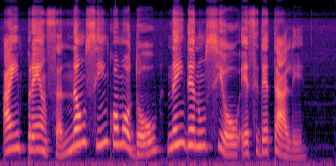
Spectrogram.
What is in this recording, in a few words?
PORTUGUESE BRAZIL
